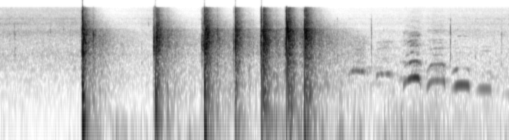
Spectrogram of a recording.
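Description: A volley of seven blank black-powder shots from Prangerstutzen, the heavy hand-held salute guns of Austrian Prangerschützen, fired one after another in a Sternschießen. The first two come about a second apart and the other five follow close together, each bang ringing on in echo.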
